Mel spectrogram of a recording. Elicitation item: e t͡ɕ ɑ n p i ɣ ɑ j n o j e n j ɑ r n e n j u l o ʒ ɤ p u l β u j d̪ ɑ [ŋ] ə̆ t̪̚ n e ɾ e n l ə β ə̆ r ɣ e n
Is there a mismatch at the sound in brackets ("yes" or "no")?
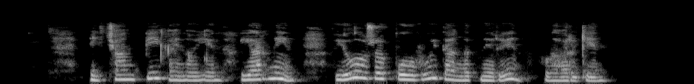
no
